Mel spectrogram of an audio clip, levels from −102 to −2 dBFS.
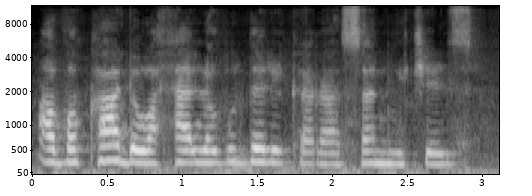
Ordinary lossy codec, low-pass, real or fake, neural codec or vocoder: none; none; fake; codec, 24 kHz, 3 kbps, HILCodec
